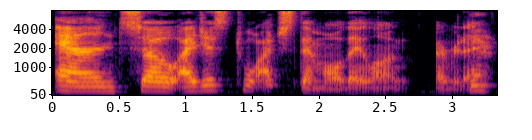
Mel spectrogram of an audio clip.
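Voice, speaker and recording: A woman co-hosting a podcast, chatting casually and telling of a business move abroad with emphatic, quick remarks. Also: sits low, flat delivery, fairly bright tone, a little hiss or hum. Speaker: podcast co-host. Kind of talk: casual chat.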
